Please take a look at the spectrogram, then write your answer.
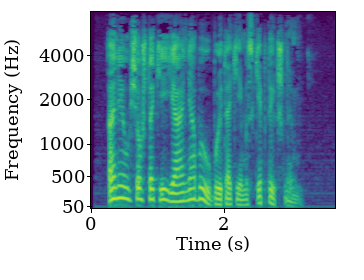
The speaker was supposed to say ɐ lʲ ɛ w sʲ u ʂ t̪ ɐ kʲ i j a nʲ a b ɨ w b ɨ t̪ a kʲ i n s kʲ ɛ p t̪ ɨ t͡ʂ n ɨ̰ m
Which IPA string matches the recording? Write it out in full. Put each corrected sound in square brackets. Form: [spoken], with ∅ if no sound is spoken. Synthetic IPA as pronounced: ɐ lʲ ɛ w sʲ [ɔ] ʂ t̪ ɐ kʲ i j a nʲ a b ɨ w b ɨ t̪ a kʲ i [m] s kʲ ɛ p t̪ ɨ t͡ʂ n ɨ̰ m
